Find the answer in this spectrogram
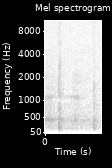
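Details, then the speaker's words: Chest percussion on a male patient during a head-to-toe assessment, done after exhale-and-hold for diaphragmatic excursion (measured 5 cm). Two quiet, hollow taps give a resonant note, normal over air-filled lung. "I'm going to listen to I hear resonant good so I'm gonna mark that spot"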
